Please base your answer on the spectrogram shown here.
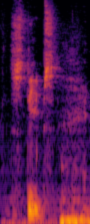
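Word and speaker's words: Steppes: So, it's Steeps for any of you new people. This is how you pronounce this map, Steeps.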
